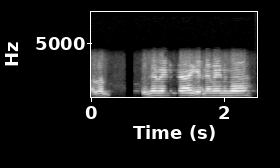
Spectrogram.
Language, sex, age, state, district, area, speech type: Tamil, female, 60+, Tamil Nadu, Coimbatore, urban, conversation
